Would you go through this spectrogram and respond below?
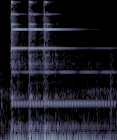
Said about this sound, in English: Yes, the bell is in honor of Craig Ferguson. That's where we got the bell bit. Yeah. We love the bell. We do love the bell.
